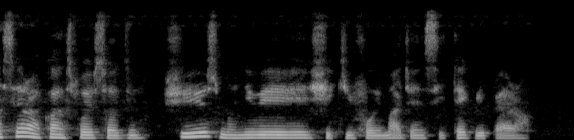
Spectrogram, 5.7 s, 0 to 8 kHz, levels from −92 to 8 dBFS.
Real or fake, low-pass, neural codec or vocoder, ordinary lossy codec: real; 7.2 kHz; none; none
